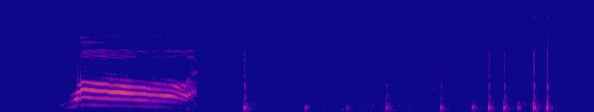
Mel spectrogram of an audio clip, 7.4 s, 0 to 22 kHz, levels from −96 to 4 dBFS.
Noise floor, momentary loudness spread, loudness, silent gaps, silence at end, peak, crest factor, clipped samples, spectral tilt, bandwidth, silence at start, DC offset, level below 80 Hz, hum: -85 dBFS; 20 LU; -52 LUFS; none; 0.55 s; -40 dBFS; 18 dB; under 0.1%; -5.5 dB/octave; 16.5 kHz; 0.9 s; under 0.1%; under -90 dBFS; none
